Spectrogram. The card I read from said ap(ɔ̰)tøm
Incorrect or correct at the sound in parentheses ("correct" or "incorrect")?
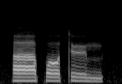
incorrect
